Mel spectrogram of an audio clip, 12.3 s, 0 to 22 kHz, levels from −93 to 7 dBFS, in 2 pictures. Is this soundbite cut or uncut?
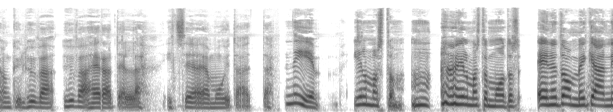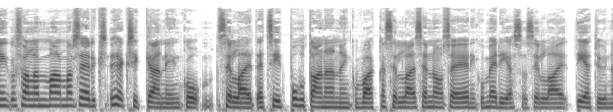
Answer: cut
